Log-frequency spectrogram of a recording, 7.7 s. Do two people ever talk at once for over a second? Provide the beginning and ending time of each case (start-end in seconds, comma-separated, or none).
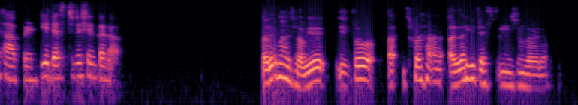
none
